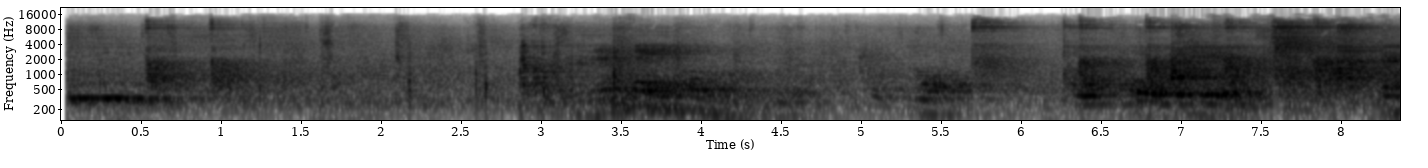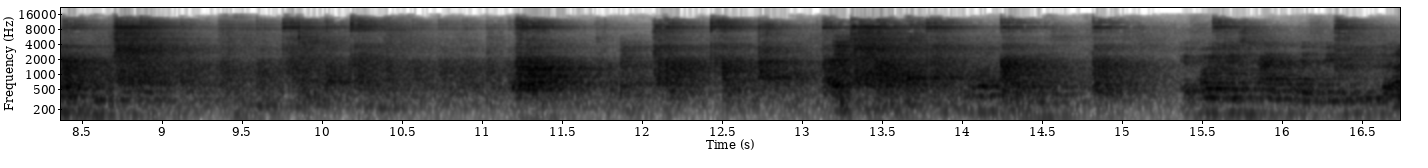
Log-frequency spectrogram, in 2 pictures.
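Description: Table tennis ball clicking off bats and the table in a rally, repeated sharp taps in a large hall, with voices in the background.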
